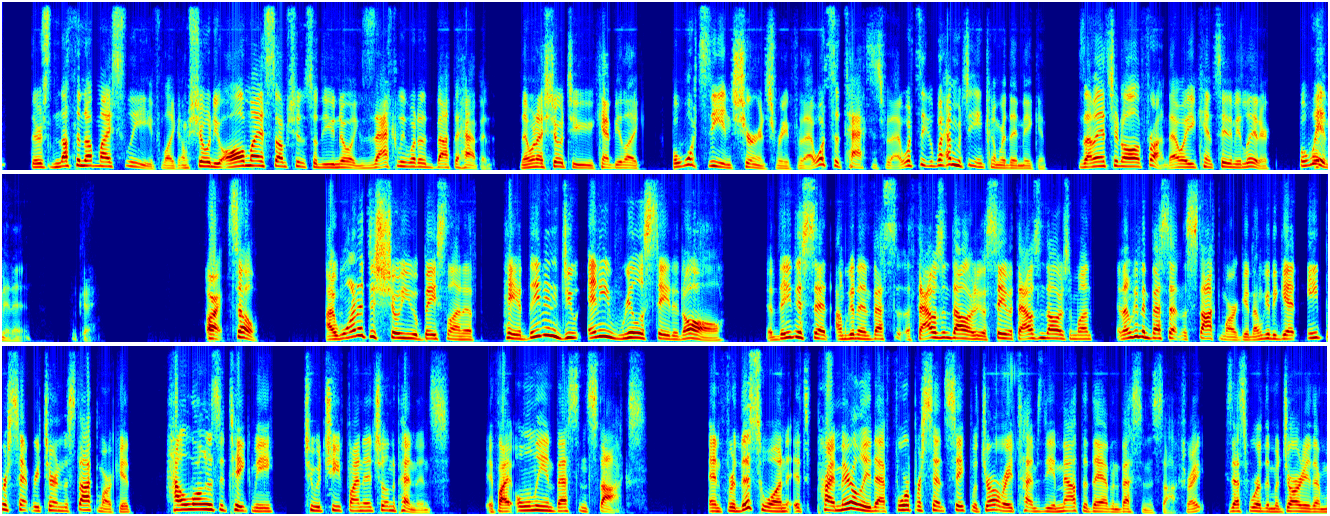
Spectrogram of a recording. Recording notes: This was a live class recorded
